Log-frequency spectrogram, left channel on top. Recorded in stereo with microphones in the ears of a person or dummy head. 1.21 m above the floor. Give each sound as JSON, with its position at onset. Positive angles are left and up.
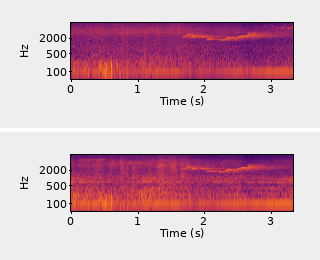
{"t": 1.7, "sound": "a bird", "side_deg": -35, "distance_m": 3.5}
